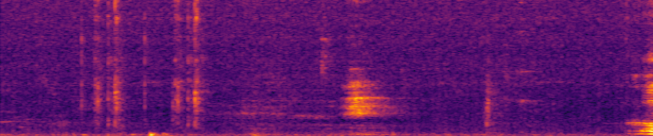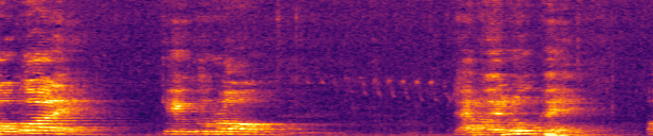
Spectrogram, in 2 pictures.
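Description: A middle-aged woman speaks calmly into a microphone, heard through a loudspeaker in a large room.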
